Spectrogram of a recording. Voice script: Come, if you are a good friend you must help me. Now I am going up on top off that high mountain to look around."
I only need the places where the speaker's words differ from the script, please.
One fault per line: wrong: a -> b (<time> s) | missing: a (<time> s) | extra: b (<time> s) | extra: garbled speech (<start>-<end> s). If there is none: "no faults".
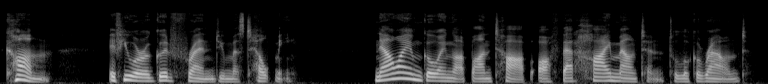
no faults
